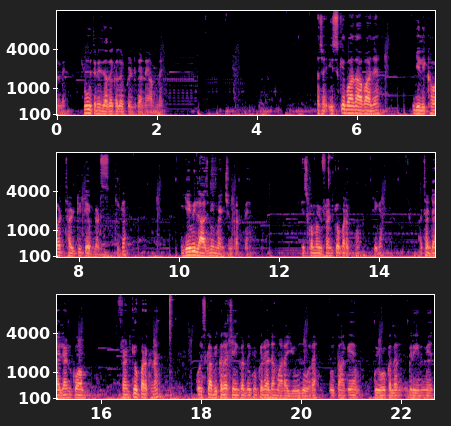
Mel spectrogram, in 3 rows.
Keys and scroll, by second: 2.3 F19, 3.3 super+-, 3.5 super+-, 3.7 super+-, 5.0-6.6 typing, 9.1-11.3 typing, 12.9 shift+super+], 13.4 typing, 17.3 shift+super+], 21.8 v.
